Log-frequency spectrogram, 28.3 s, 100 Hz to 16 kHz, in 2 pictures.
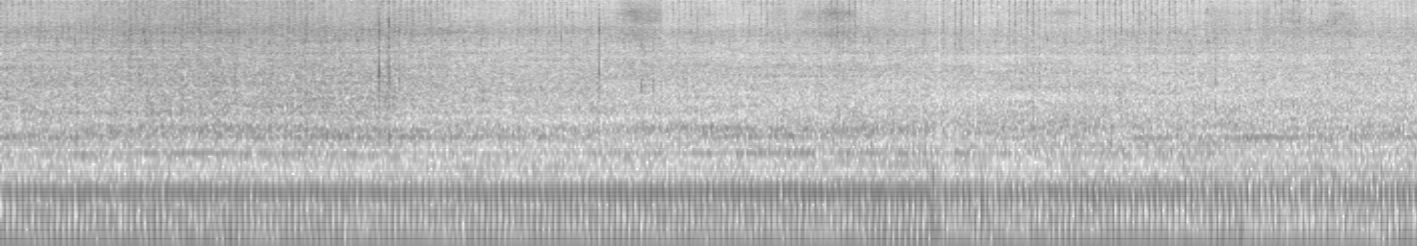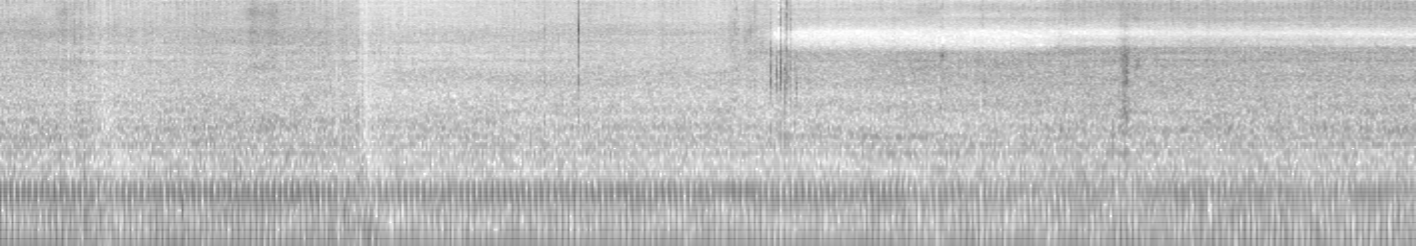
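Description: Porsche Boxster RS60's flat-six engine idling steadily, with a few faint clicks.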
